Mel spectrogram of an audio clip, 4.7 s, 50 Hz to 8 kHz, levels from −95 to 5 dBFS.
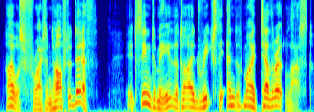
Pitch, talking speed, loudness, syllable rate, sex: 145 Hz, 255 wpm, -19 LUFS, 6.1 syllables/s, male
